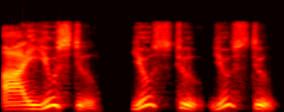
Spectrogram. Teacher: I used to ride my bike to school. Listen, when I pronounce, use and to are linked.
